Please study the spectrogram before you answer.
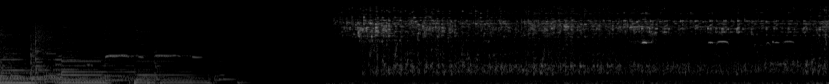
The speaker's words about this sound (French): Fermez les yeux. Partez en montagne. Entendez-vous l'eau espiègle des ruisseaux dévaler en riant les creux des roches noires?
